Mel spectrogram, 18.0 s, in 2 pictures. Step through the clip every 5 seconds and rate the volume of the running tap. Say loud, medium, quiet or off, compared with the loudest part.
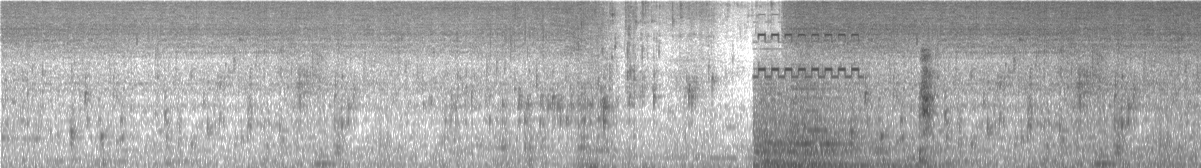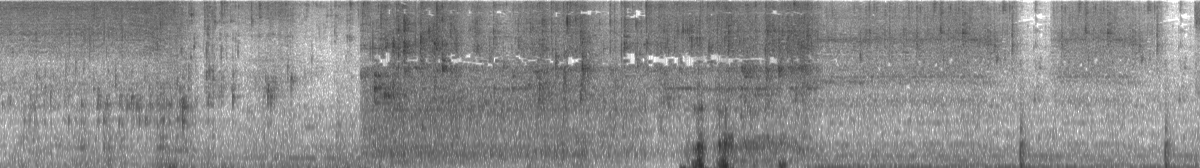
quiet, medium, loud, medium.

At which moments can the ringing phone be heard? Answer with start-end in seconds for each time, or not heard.
5.6-7.2.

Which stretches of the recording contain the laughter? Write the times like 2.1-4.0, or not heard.
14.1-15.0.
